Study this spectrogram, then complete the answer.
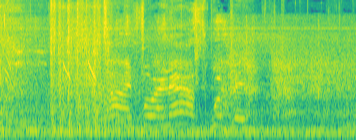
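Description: A young man speaks casually into a nearby microphone.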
